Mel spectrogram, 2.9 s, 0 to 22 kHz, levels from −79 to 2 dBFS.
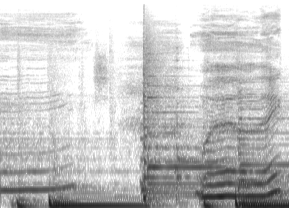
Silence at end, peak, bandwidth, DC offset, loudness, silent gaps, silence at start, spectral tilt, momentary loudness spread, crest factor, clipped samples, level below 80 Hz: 0 s; -2 dBFS; 16.5 kHz; under 0.1%; -17 LUFS; none; 0 s; -7 dB/octave; 10 LU; 12 dB; under 0.1%; -16 dBFS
